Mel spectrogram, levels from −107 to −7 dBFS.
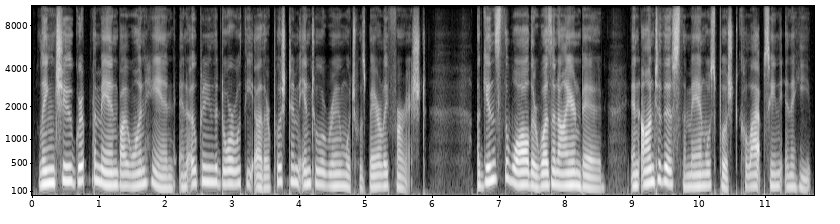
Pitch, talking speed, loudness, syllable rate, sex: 175 Hz, 225 wpm, -19 LUFS, 5.7 syllables/s, female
